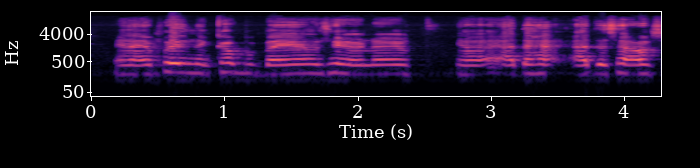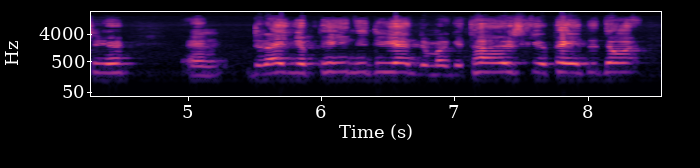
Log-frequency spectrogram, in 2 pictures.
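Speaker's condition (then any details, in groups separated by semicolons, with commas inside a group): Cerebral palsy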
